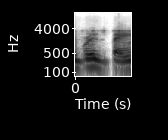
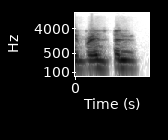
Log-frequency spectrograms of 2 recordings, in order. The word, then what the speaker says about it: Brisbane: You can't say Brisbane. You have to say Brisbane.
